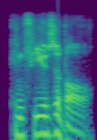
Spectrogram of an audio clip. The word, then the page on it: confusable: American English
